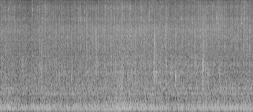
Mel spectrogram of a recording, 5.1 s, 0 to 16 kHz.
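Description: A 1966 VW Beetle that sat for five years drives slowly, its air-cooled engine giving a loud, steady low rumble close by that swells slightly midway, with no voices.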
